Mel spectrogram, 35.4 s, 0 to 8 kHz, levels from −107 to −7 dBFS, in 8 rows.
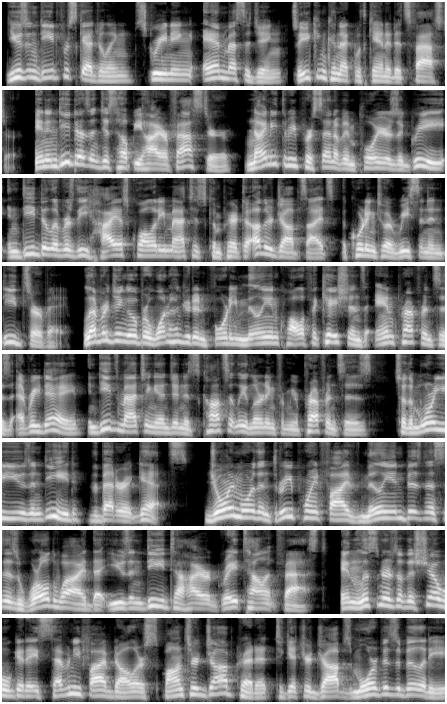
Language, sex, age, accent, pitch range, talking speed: English, male, 30-49, American, 135-190 Hz, 175 wpm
